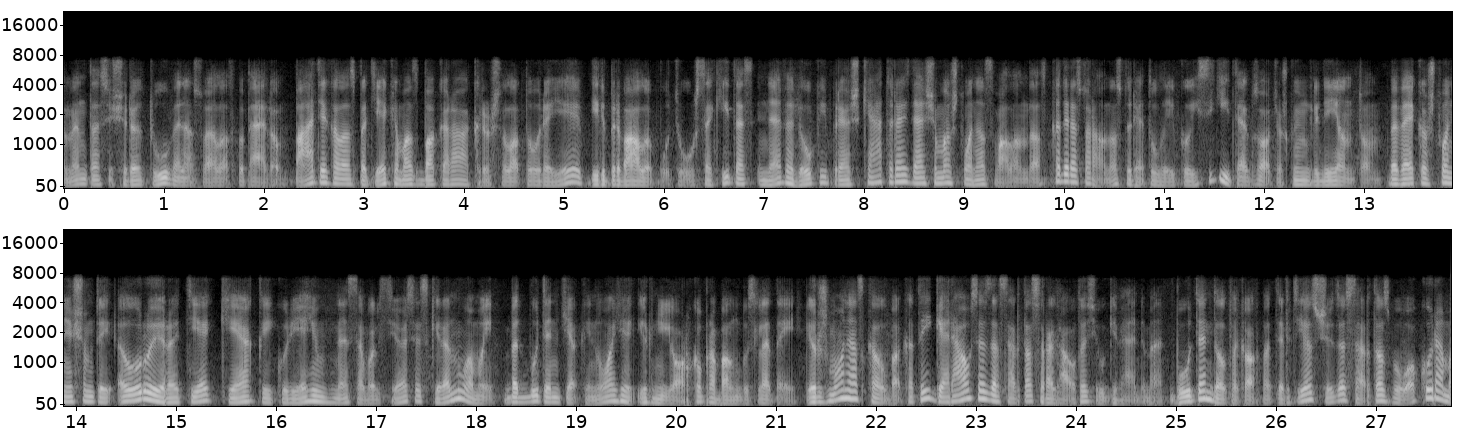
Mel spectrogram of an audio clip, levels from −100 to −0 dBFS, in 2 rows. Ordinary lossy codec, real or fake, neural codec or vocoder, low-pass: Opus, 32 kbps; fake; codec, 16 kHz, about 1 kbps, DyCAST, with the encoder's durations; 7.2 kHz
